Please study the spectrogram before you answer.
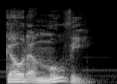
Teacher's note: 因为前面是元音，所以 to 弱化成 t 弱化成 d，那么 u 弱化成 a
